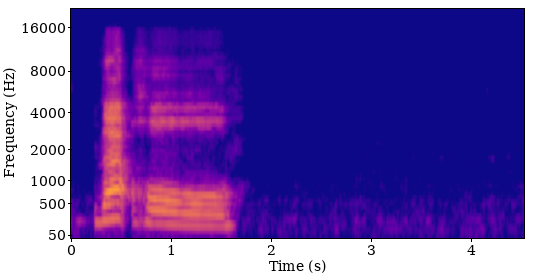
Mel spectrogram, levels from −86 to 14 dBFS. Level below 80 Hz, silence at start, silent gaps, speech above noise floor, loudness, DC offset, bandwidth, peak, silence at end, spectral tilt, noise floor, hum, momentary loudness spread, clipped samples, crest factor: -78 dBFS; 0.25 s; none; 54 dB; -20 LUFS; under 0.1%; 16.5 kHz; -2 dBFS; 2.9 s; -3 dB/octave; -74 dBFS; none; 15 LU; under 0.1%; 24 dB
